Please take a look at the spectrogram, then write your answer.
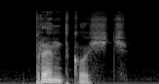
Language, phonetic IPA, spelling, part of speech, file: Polish, [ˈprɛ̃ntkɔɕt͡ɕ], prędkość, noun, Pl-prędkość.ogg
